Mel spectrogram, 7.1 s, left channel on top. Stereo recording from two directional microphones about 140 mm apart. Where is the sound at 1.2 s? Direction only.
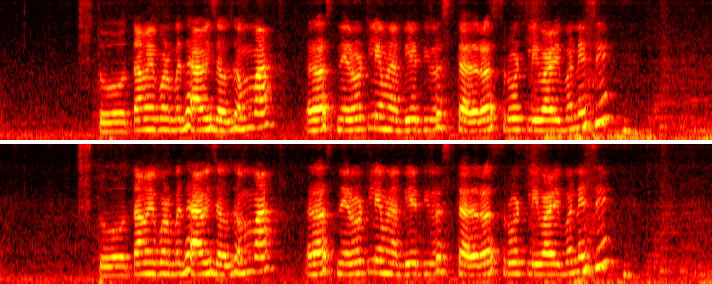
Centre (ahead or behind).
